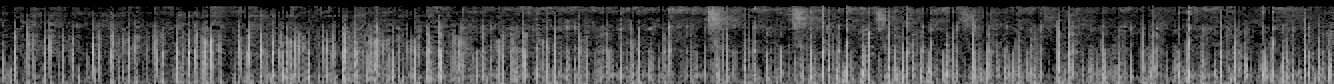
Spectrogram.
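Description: Two small, solid wooden honey dippers with grooved heads, held in both hands with long red nails, are knocked together in front of a microphone. The result is a rapid, uneven stream of short, dry wooden clicks and taps with a low, woody body and almost no ring.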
